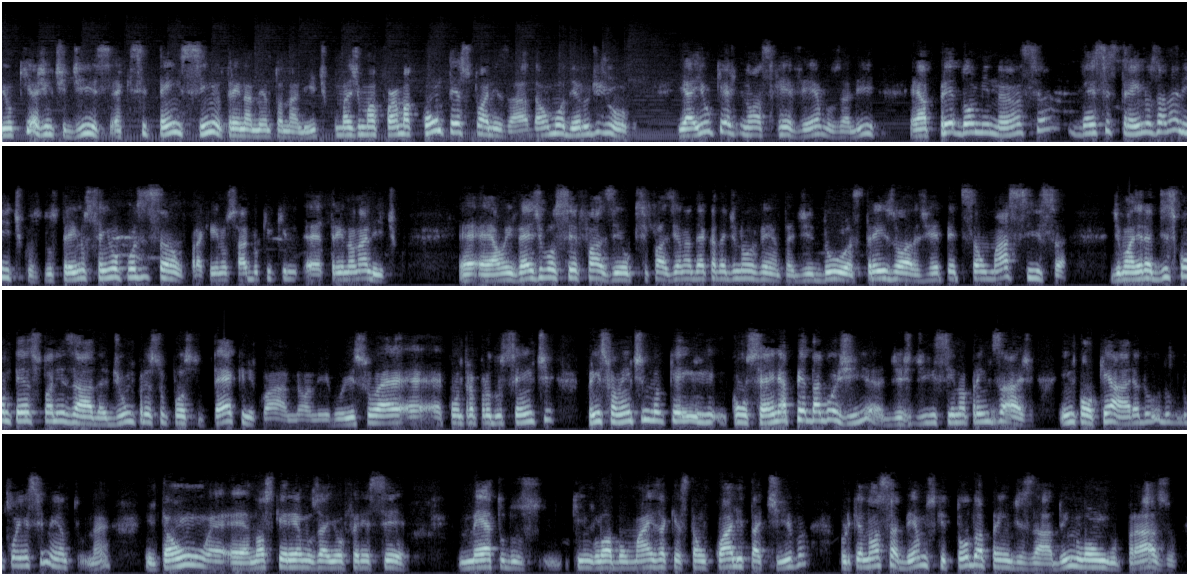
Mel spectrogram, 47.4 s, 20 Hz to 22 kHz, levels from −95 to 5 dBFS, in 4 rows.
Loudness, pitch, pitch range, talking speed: -25 LUFS, 170 Hz, 155-200 Hz, 160 wpm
